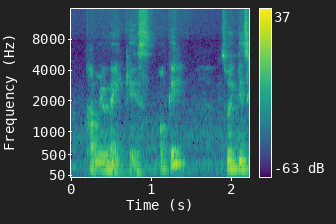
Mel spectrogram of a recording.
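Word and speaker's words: communiqué: c o mmu n i quu s it's pronounced as communic communic okay so communic are issued by the government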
